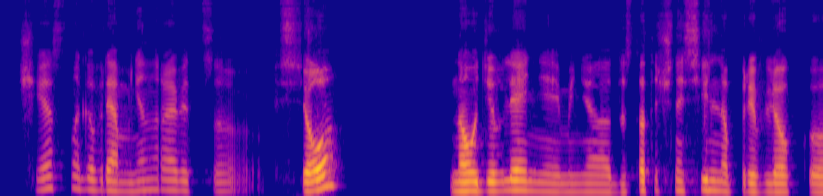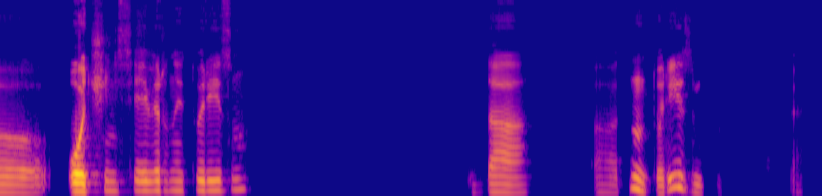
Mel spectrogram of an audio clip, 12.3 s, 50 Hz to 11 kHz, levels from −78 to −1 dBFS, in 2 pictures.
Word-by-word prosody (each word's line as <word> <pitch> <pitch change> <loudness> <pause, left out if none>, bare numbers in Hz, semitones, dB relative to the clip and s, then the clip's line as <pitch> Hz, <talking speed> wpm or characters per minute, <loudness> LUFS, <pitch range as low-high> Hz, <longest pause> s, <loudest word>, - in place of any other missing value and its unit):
Честно 190 +2 -10
говоря, 165 -3 -3
мне 150 +2 -10
нравится 160 -3 -10 0.2
всё. 180 +10 +4 0.8
На 150 0 +5
удивление, 150 -2 +2
меня 135 0 -7
достаточно 160 +4 -5
сильно 155 -1 -3
привлёк, 140 -1 -2
э, 130 -2 -2 0.2
очень 145 +1 +8
северный 155 0 -3
туризм. 160 +2 -3 1.6
Да. 130 -1 -3 0.5
Э, 130 -1 -17
ну, 185 -6 0
туризм. 135 0 -4 0.6
Все. - - -28
150 Hz, 95 wpm, -25 LUFS, 135-160 Hz, 1.6 s, очень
